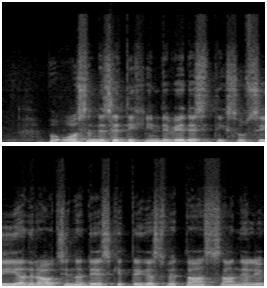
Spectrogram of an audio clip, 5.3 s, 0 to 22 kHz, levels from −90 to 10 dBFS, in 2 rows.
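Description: At 1.07 s, just before "in devetdesetih so", there is a short concealed packet loss lasting until about 1.11 s. Roughly 20 ms of the speech arrived too late to decode, and the receiver papered over it by extending the preceding sound for about 21 ms before crossfading back. It is heard as a brief smear or wobble.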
